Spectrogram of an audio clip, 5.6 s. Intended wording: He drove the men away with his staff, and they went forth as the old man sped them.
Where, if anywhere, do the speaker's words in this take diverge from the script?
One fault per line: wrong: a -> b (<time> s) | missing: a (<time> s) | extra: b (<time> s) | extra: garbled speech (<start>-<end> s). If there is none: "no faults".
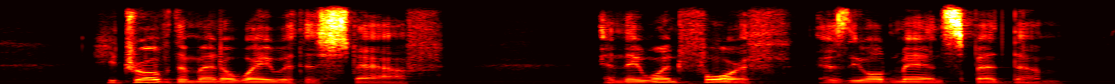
no faults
